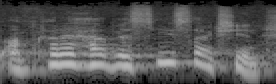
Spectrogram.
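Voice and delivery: high, soft, small voice; imitated heartbroken wife. Wife telling husband about the surgery, imitated small and heartbroken. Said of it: "she said it in this voice".

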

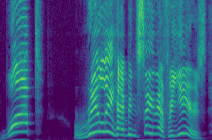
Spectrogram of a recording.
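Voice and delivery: high, incredulous what, really; surprised. Retold or imitated. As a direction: play the friend caught off guard, voice shooting up. Friend voiced surprised.

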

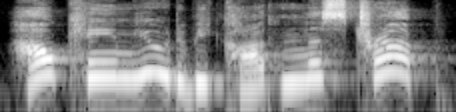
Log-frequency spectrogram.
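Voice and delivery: very high, tiny glowworm voice; inquiring glowworm. Acted. Glowworm questions the trapped puppet, very high. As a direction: ask in a small creature's high pitch.

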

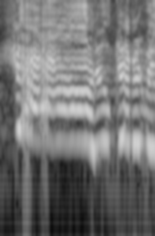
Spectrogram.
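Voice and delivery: high-pitched mock squeal of excitement; excited little boys. Neighbor boys agreeing to hunt a mouse, imitated excited squeal. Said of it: "they're freaking out".

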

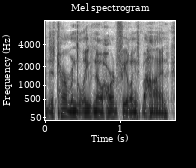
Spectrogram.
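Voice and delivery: normal talking voice

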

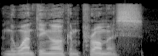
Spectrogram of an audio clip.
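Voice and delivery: rousing, measured recital of a tribute poem; poem recitation. Acted. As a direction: recite it like a team battle poem, letting each verse settle.

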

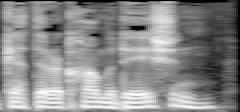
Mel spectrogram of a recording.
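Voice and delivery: ordinary talk, nothing marked

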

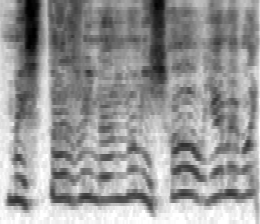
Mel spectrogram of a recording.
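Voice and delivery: high-pitched, drawn-out imitation of a complainer; mock whining. Comedian upset by a heckler leaving the show, mock high whine. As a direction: whine it high, mocking a thin-skinned performer.

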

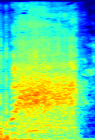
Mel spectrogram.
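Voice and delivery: hammed-up wrestler promo yell; wrestling promo. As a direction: cut a wrestling promo, screaming. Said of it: "got a fucking W W E promo".

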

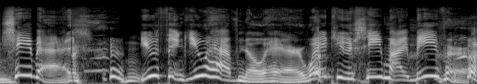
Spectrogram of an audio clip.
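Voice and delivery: high, slow horny granny; Seabass's grandma. Acted. Host as grandmother ordering her grandson, slow granny voice. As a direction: draw it out like a lewd old woman. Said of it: "Seabass's horny grandmother voice".

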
